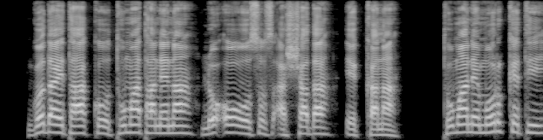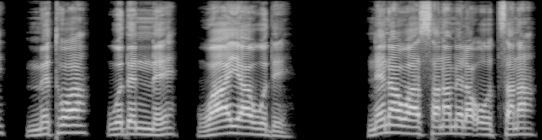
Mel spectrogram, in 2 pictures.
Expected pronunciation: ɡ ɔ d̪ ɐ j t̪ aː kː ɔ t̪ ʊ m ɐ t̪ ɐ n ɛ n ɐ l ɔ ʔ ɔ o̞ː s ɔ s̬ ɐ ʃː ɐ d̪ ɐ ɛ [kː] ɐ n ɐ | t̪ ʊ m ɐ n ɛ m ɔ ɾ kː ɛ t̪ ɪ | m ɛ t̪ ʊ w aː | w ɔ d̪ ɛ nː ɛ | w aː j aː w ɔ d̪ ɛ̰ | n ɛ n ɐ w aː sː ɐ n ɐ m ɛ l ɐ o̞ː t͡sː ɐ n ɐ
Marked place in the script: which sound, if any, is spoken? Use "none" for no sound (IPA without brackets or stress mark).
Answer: kː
